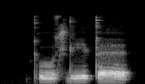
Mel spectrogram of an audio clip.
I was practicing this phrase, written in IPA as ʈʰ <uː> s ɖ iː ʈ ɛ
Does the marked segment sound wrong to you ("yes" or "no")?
no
